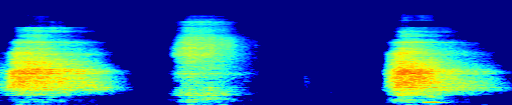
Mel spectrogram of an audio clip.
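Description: Three slow breaths during a yoga session, two long airy exhales through the mouth separated by a shorter intake, each soft and close, with pauses of silence between.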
